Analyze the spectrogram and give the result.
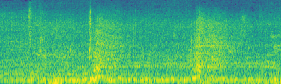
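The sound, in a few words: diesel drag racing vehicles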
